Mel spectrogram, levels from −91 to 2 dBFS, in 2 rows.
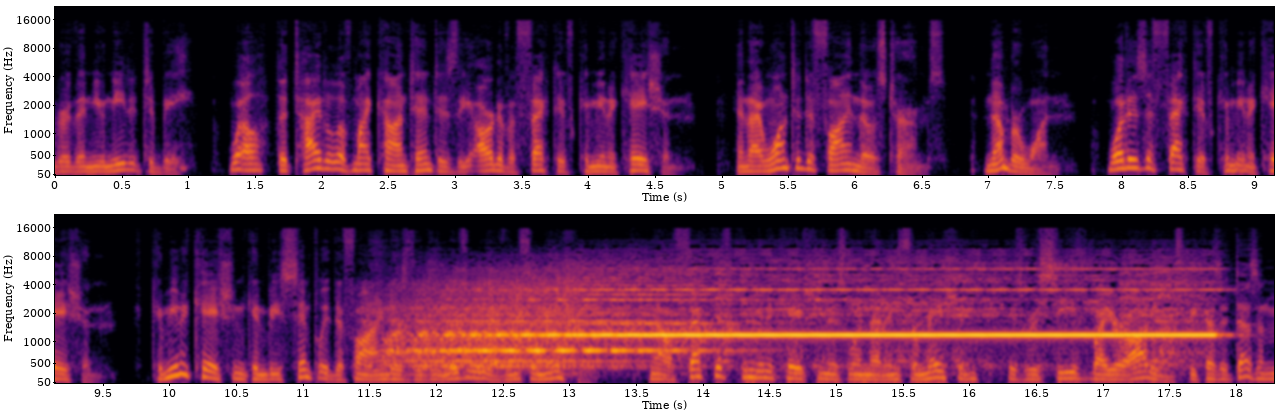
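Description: From 11.37 s, feedback howl: a mic-to-speaker loop gaining each pass, swelling to a pulsing tone near 1 kHz about 12 dB above the speech.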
